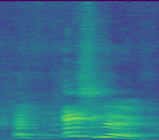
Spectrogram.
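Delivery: high, loud, slow shout; dad shouts at Henry, high, loud and slow. Acted. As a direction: drag out a cross shout. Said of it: "schreeuwde papa".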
